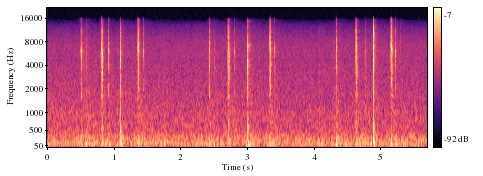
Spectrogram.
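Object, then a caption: Small metal eyelash curler. A small metal eyelash curler is held in one hand while long pink nails tap and click against its metal frame. Sharp, bright little clicks come in irregular clusters over a quiet, steady hiss, each one dying away almost instantly.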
